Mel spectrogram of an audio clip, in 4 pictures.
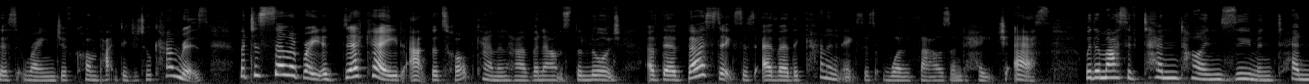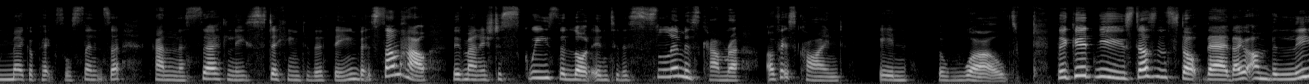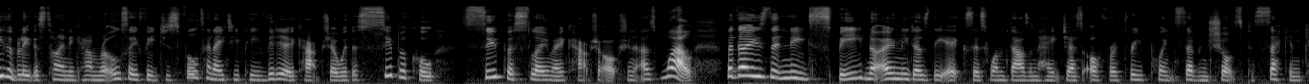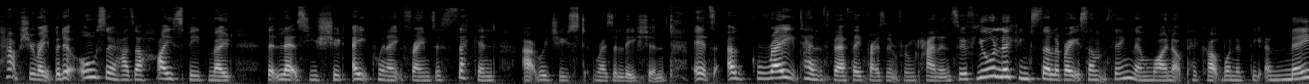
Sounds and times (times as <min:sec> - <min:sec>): Speech: 0:00.0 - 0:52.3.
